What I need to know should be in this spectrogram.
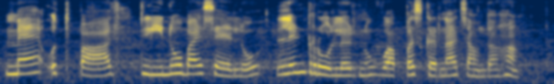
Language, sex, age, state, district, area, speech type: Punjabi, female, 18-30, Punjab, Ludhiana, urban, read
